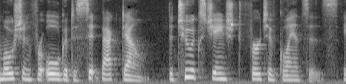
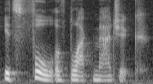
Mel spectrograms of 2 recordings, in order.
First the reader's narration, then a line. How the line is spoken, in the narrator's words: Olga answered, coldly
